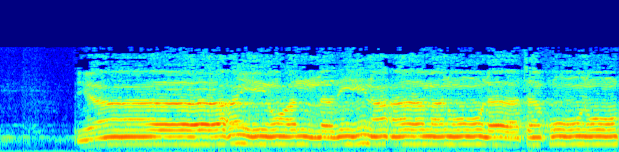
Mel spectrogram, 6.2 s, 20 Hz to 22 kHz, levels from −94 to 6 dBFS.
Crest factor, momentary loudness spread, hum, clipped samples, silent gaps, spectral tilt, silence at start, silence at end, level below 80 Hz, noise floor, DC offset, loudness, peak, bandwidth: 12 dB; 5 LU; none; under 0.1%; none; -3.5 dB/octave; 0.75 s; 0 s; -60 dBFS; -51 dBFS; 0.2%; -18 LUFS; -8 dBFS; 7.2 kHz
